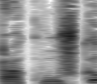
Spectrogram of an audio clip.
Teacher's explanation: У слова «ракушка» ударение на «у»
